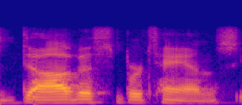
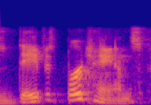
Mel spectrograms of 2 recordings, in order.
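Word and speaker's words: Dāvis Bertāns: I believe it is Davis Bertans. Yes. – Davis not Bertans. Davis. I said it as white as possible. It's Davis Bertans.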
